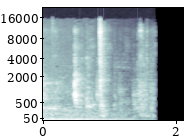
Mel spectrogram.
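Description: Four faint, sharp clicks and taps from hands handling fabric and parts at a sewing machine, with the machine not running; the sound cuts off abruptly near the end.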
